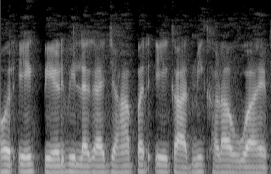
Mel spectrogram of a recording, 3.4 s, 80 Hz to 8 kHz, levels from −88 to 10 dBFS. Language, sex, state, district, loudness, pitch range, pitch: Hindi, male, Uttar Pradesh, Lucknow, -19 LUFS, 110-120 Hz, 115 Hz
